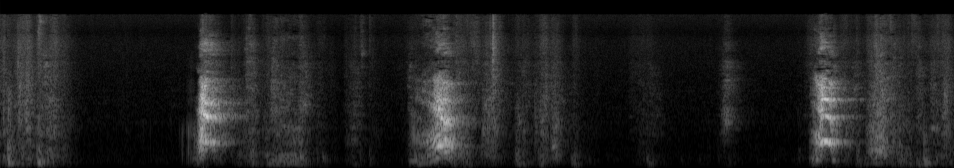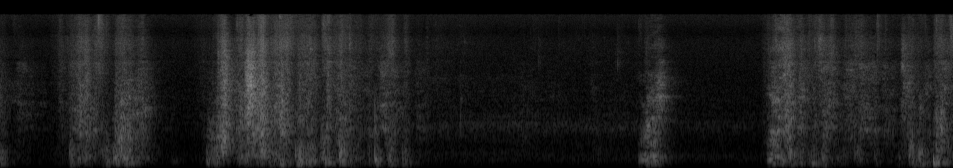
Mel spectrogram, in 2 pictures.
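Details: A whippet having a mad five minutes, going crazy: repeated sharp barks at irregular intervals, some close together, mixed with scuffling and panting-like noise between them.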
